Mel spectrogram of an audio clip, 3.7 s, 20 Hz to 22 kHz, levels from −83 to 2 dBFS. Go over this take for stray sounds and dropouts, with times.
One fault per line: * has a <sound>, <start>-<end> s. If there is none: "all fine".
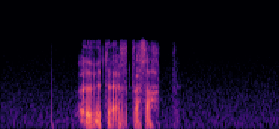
all fine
